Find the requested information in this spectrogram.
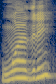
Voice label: jardín, huerto, Otomí, mujer; INALI

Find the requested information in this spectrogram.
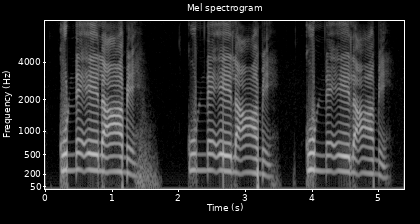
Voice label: habla (él), Zapoteco, san miguel albarradas; verbos; INALI

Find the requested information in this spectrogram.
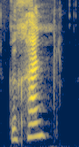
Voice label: brazalete, Mixe, Mujer; Ropa; INALI

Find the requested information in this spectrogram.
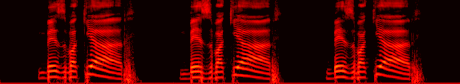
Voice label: avispa, Zapoteco, santo domingo albarradas; animales; INALI

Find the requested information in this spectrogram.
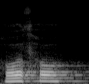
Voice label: rendirse, Otomí, hombre; INALI

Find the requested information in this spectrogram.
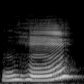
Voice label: espejo, Otomí, mujer; Ropa; INALI

